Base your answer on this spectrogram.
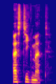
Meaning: astigmatic
- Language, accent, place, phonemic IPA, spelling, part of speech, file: French, France, Lyon, /as.tiɡ.mat/, astigmate, adjective, LL-Q150 (fra)-astigmate.wav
